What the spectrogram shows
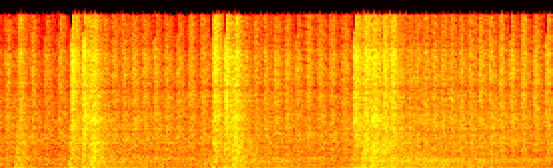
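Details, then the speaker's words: Petrol tractor with spark plug run on diesel fuel: rough knock rattles harder on each throttle blip, about once a second, knocking only when given gas like a diesel; engine knock from diesel burning in a petrol engine. "If you listen closely, you can hear it knocking. And it only knocks like that when you give it gas, like any other diesel."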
